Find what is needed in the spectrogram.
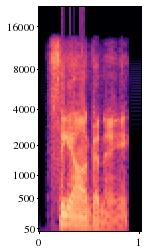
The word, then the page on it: theogony: British English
